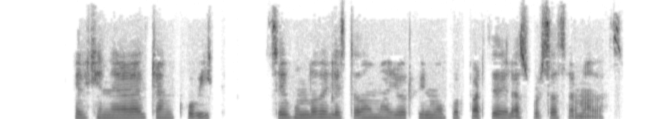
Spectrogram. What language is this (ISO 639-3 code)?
spa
